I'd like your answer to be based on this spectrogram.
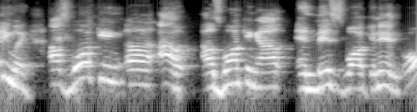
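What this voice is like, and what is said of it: Usual voice. Nothing is said of it.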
